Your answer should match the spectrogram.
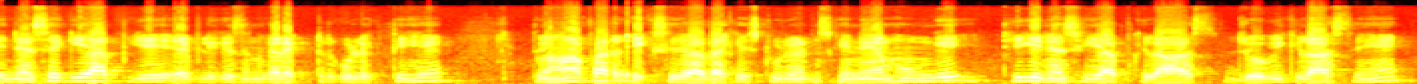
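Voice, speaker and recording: A man's voice: on the high side, fairly bright tone. A man with an Indian accent teaching a lesson step by step, explaining and repeating phrases as he goes. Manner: explanatory, repeats phrases, slows down for quoted sentences. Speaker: tutorial teacher.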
